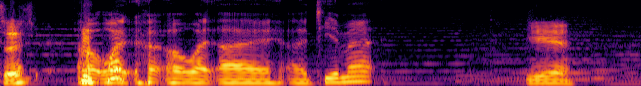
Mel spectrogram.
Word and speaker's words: Tiamat: A ruby holy symbol of Tiamat. Hang on, I gotcha. 1,000 gold worth of what? Of ancient coins. Coins. Yep. A ruby holy symbol of Tiamat worth 250 gold.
